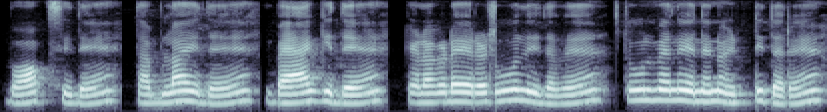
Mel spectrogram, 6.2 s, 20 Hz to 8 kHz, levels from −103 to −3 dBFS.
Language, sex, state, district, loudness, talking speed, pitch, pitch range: Kannada, female, Karnataka, Raichur, -15 LUFS, 135 wpm, 210 Hz, 185-230 Hz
